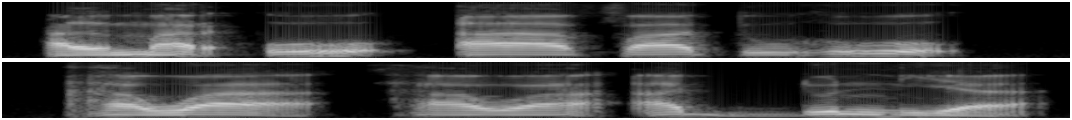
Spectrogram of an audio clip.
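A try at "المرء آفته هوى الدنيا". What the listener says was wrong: Langsung saja hawad dunya, jangan dipotong ya. Ya, hawad dunya.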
